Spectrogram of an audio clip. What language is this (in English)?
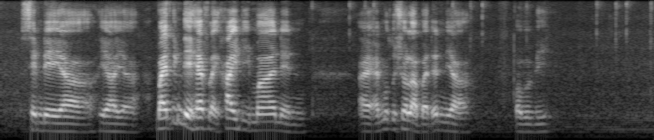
English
